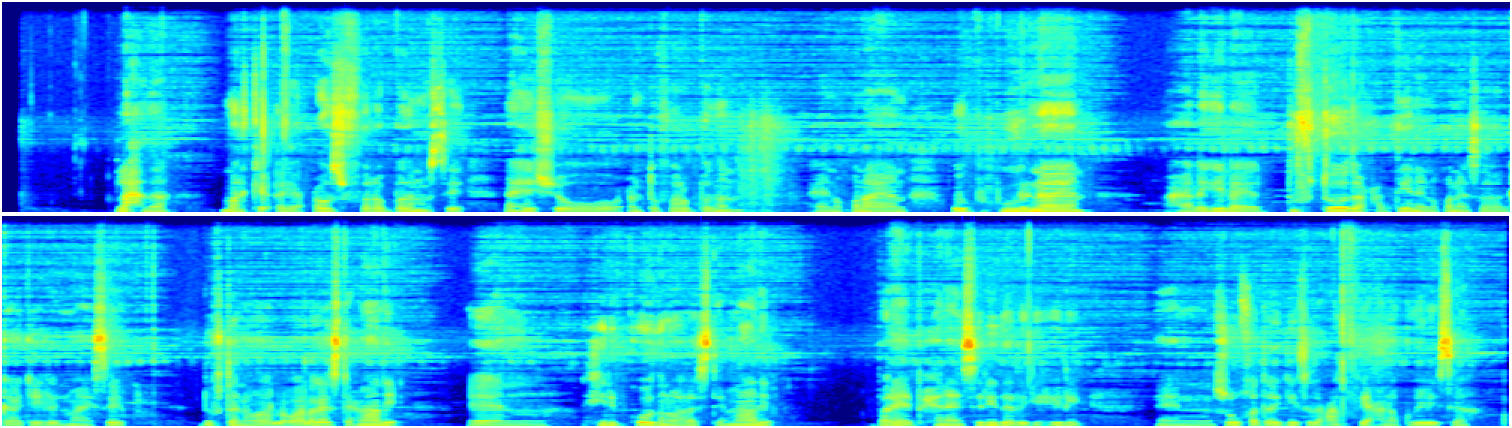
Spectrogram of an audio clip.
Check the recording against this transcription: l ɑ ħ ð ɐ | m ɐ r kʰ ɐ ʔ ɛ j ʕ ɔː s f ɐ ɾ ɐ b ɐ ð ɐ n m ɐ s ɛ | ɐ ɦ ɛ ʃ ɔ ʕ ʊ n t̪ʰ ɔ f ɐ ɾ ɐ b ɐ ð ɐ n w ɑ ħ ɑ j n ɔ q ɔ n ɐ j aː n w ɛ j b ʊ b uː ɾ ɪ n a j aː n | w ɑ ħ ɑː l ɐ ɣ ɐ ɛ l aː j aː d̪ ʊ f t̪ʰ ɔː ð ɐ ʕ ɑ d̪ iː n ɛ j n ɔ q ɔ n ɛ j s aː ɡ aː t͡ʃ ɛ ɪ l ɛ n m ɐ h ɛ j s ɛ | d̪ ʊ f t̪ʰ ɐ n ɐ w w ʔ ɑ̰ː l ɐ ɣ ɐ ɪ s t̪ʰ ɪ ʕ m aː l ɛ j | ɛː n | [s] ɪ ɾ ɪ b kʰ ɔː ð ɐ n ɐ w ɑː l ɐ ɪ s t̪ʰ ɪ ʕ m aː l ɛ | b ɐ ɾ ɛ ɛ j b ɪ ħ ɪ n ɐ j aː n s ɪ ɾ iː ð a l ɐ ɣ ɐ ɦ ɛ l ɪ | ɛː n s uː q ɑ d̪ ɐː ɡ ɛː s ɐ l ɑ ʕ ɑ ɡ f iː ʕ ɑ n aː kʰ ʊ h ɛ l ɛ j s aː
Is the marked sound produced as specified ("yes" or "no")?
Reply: no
